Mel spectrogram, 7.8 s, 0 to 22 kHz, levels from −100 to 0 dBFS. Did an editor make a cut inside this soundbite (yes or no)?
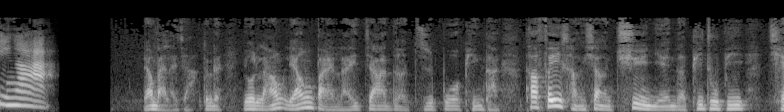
no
